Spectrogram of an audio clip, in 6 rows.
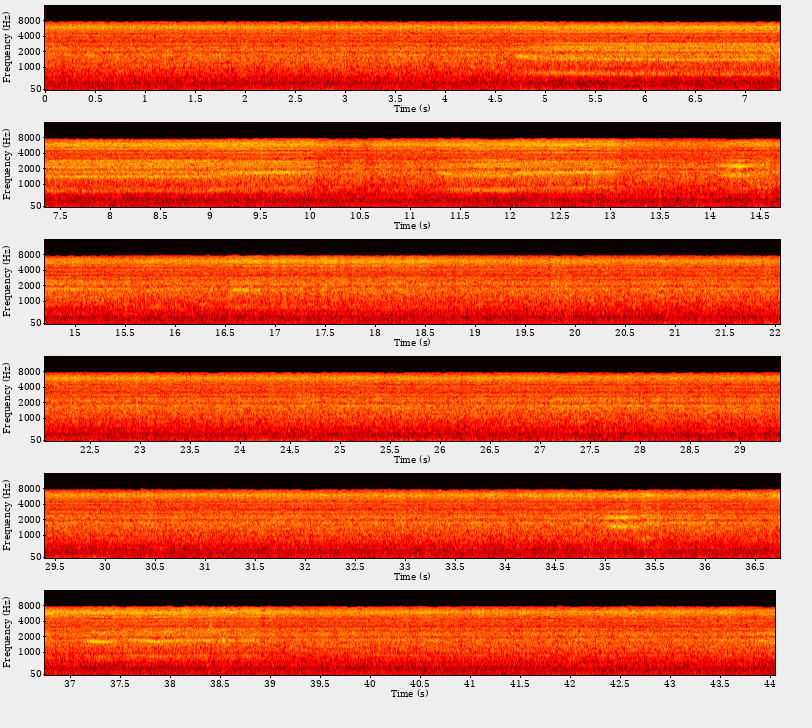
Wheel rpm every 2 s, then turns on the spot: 230, 240, 220, 210, 210, 230, 230, 230, 230, 230, 230, 230, 230, 230, 230, 240, 230, 230, 230, 230, 230, 230.
none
